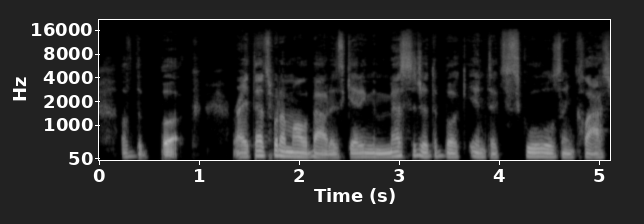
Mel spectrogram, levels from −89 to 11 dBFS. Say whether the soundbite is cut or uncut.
uncut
